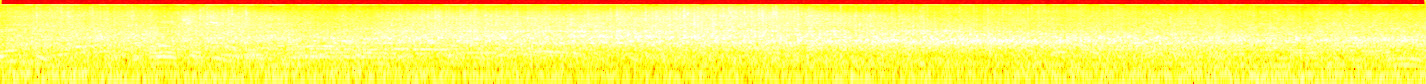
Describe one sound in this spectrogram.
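A large truck engine rumbles nearby.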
